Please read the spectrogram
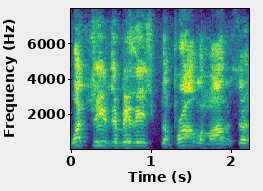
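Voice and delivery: put-on very high, very loud voice, mouth crammed full. Retelling answering a cop with drugs in the mouth: imitating talking with a full mouth. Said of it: "a jaw full of chaw".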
